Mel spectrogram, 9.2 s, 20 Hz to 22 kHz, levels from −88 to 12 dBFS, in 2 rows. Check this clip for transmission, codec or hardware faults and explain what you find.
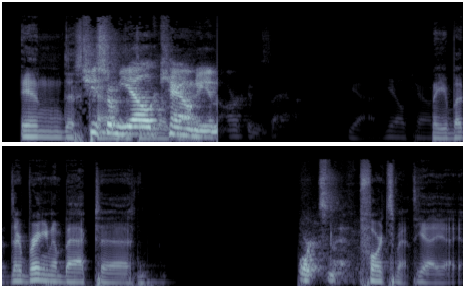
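One fault stands out. From 2.15 to 4.31 s the speech drops by about 39 dB and becomes almost inaudible. The likely cause is one channel inverted: with one stereo side's polarity reversed, the shared centred speech cancels when the channels are summed to mono, leaving only a faint trace.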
